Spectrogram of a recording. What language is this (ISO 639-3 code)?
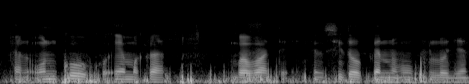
sat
